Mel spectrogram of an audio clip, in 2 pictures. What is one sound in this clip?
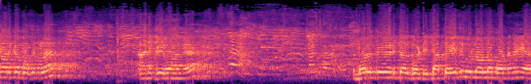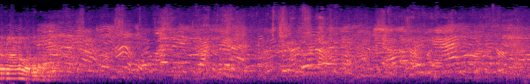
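Children chatter and shout excitedly outdoors.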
